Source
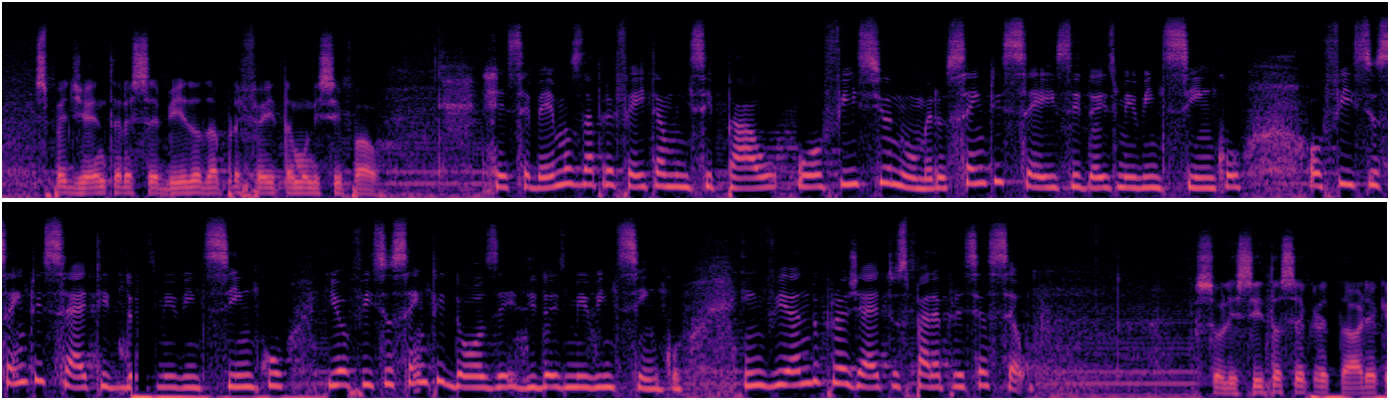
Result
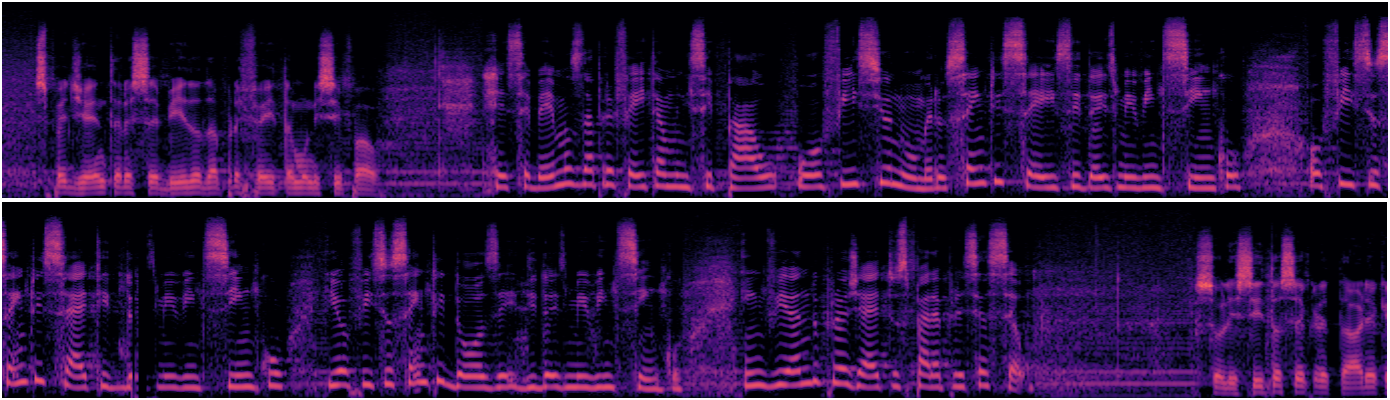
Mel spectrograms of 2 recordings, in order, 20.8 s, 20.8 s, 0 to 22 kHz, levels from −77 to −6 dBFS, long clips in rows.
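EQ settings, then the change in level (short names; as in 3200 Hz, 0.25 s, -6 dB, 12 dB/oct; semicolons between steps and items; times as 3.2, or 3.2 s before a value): high shelf 5900 Hz +5.5 dB; dynamic EQ 2700 Hz, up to -6 dB, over -56 dBFS, Q 1.6; weighting filter D; -1.5 dB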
